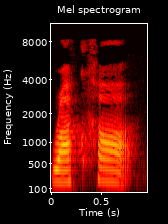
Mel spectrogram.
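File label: "rock cod", English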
